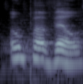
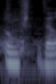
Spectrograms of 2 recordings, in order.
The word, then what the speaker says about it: Oompaville: that oil Ooma Bill oompaville sorry not oille I've been saying it wrong this whole time let me know if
